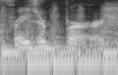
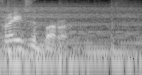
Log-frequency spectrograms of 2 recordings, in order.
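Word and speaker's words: Fraserburgh: No, it's not Fraserburg, it's Fraserborough.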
